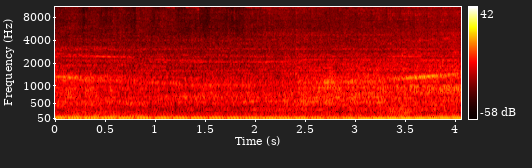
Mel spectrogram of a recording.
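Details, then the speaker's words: Long-sitting 24-volt diesel: steady starter cranking about three compressions a second, no firing; crank no start, crew suspected no fuel, actual cause was stop/kill switch left on. "Yeah, has it got, I don't think it's getting fuel. I don't think it does either."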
